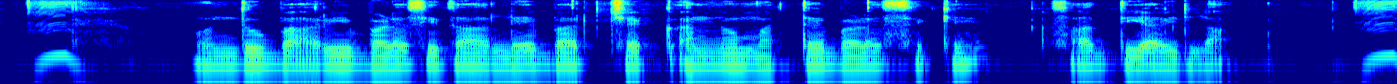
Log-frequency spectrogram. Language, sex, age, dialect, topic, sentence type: Kannada, male, 18-24, Mysore Kannada, banking, statement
